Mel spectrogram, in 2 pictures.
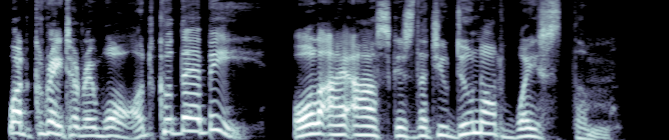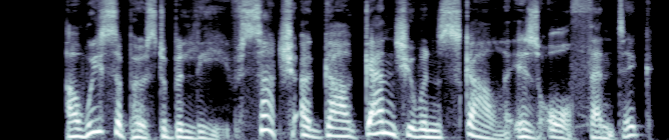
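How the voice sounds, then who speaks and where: Disdainful female warrior cleric, husky, slow and deliberate, widely swooping pitch, cruel, imperious, fantasy game. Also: big pitch swings, no echo, studio quality, full character voice. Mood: low intimacy. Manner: commanding, haughty, deliberate, theatrical. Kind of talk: fantasy video game voice acting.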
